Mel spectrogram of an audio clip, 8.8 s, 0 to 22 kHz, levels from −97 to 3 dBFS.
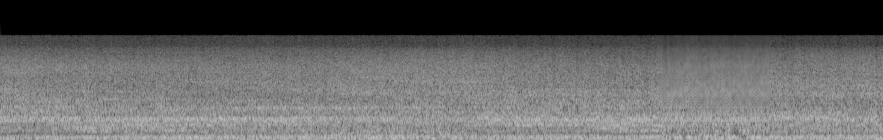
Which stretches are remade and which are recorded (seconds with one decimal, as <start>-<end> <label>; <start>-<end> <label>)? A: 0.0-6.6 recorded; 6.6-7.7 remade; 7.7-8.8 recorded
